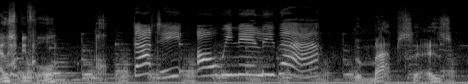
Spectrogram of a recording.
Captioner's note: snorts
